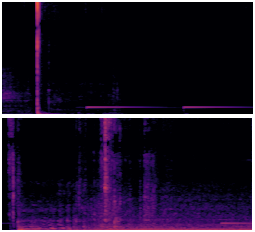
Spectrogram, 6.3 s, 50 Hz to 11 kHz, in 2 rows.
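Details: LBZ Duramax diesel truck cold start at -11°F after a -12°F night, 9000 ft altitude, one grid heater cycle: chimes, quick crank, catches at once into a loud steady fast idle, slight turbo whistle; normal cold start.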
